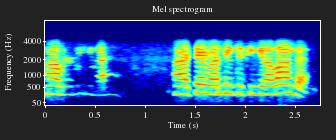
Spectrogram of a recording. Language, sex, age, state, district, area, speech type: Tamil, female, 60+, Tamil Nadu, Pudukkottai, rural, conversation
